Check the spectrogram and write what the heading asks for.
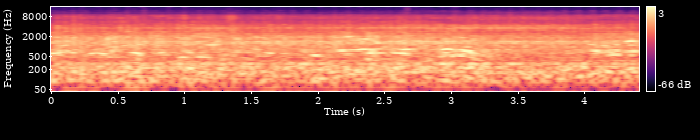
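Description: Diesel engines of mobile hydraulic cranes running steadily while holding a lifted load, with voices in the background.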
